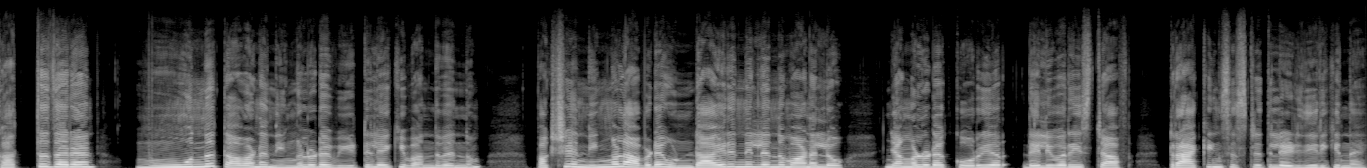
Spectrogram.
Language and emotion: Malayalam, surprised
